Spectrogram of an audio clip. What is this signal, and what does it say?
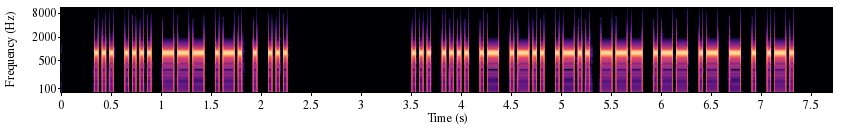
Morse code, heard as a keyed tone, about 32 wpm, 800 Hz. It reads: SHORES SHALLOWATER
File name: fromSMs / FromSMs mp3s / Cities@30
